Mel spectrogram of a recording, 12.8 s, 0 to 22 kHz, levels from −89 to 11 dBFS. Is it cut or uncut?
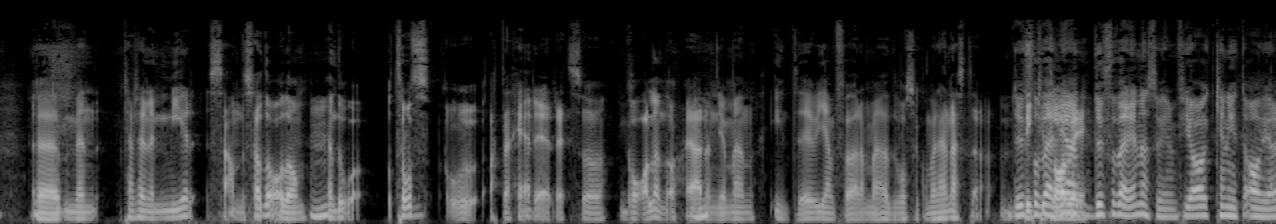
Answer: cut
